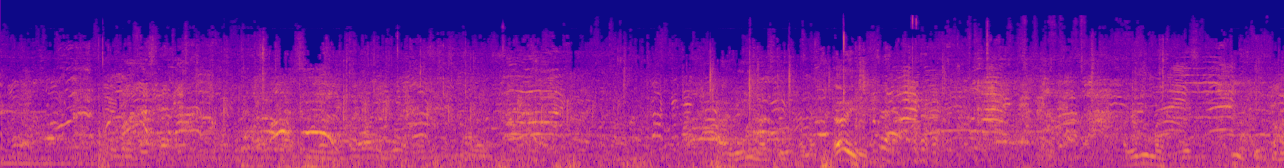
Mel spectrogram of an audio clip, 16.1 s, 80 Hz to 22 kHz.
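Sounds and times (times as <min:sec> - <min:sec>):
crowd chatter: 0:00.0 - 0:16.0
people talking: 0:00.0 - 0:16.0.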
